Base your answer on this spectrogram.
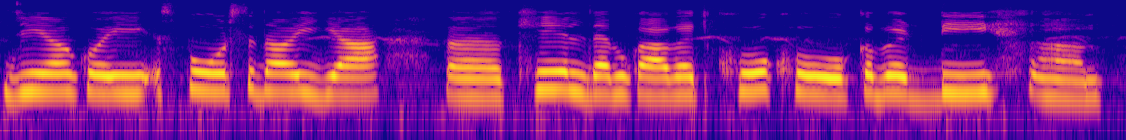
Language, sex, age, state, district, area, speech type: Dogri, female, 18-30, Jammu and Kashmir, Udhampur, rural, spontaneous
